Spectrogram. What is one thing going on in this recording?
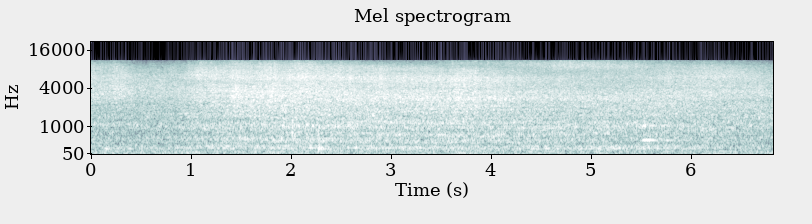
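A van drives past with tyres swishing on the wet road.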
